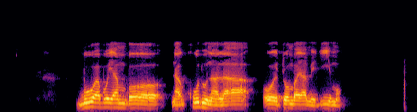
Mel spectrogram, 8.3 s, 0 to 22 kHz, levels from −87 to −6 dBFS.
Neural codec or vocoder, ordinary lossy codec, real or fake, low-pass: vocoder, 24 kHz, 100 mel bands, Vocos; AAC, 48 kbps; fake; 5.4 kHz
